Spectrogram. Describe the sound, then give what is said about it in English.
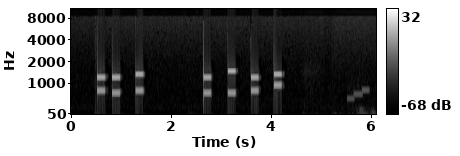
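Telephone number dialed on a keypad: seven clear touch-tone beeps in uneven groups, each a short steady two-note tone, followed by a brief stepped run of rising tones and a low rumble at the end. “And you're going to hear me dial as I pull this up here.”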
